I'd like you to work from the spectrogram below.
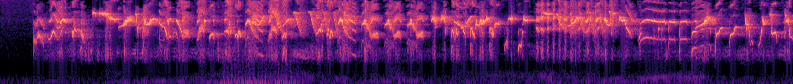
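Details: A wild Oriental magpie-robin sings a busy, unbroken run of bright chirps, whistles and trills, with quick rising and falling notes and no pauses.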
